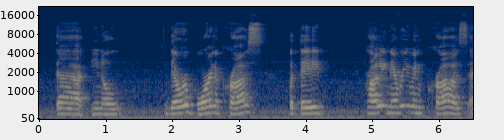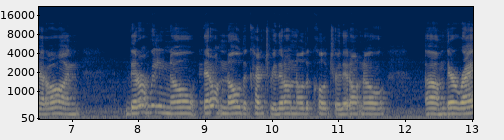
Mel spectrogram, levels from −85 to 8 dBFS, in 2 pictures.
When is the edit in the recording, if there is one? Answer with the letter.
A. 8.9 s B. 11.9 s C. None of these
A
